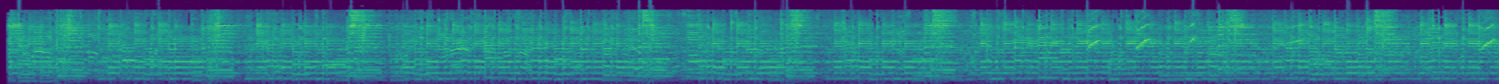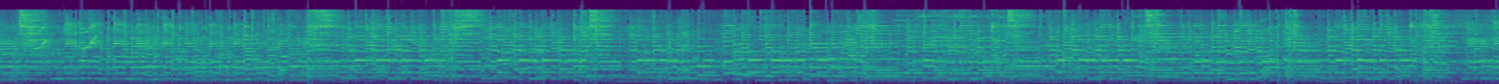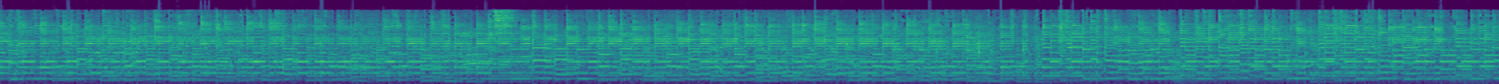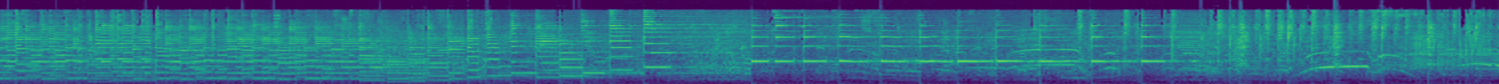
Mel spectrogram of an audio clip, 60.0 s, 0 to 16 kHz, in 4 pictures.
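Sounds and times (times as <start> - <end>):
plucked acoustic guitar: 0.0 - 59.9.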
